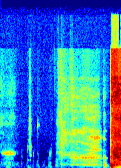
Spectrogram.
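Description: After near silence and a faint breath in, one loud, harsh cough bursts out and is cut off at the end; a single chest cough.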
